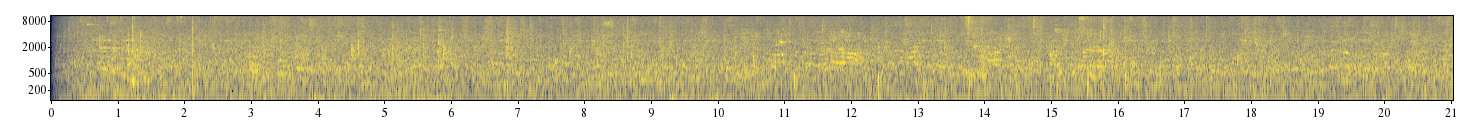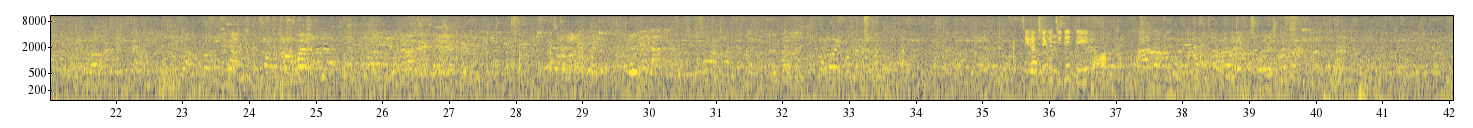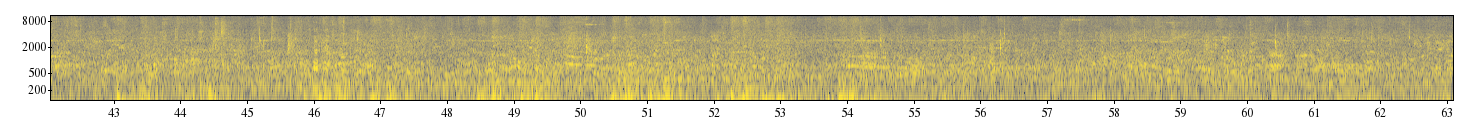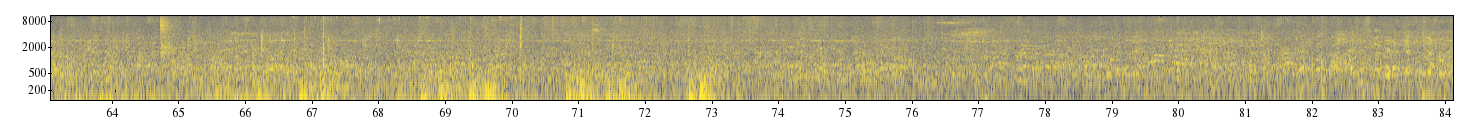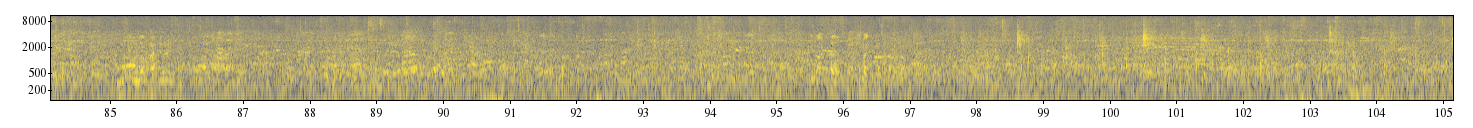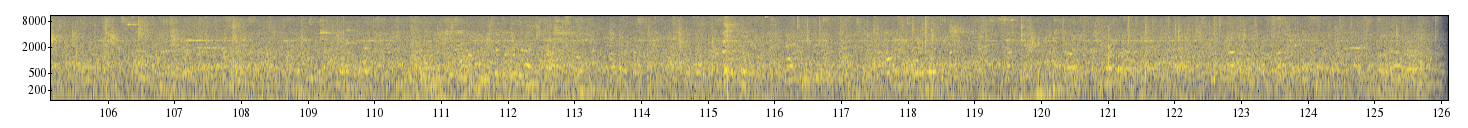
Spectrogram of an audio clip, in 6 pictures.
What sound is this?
In the Ikebukuro Subway station in Tokyo, below ground. You can hear people walking, talking, and the trains pass below and overhead.
Recording made on 23 July 2009 with a Zoom H4 recorder. Light processing done in Peak LE.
